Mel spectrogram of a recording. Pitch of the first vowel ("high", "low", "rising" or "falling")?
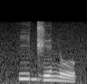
high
